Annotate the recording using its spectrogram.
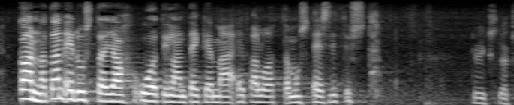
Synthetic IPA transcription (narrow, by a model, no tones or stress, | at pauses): kɑnːɑt̪ɑne̞dust̪ɑjɑuot̪ilɑnt̪ekemæːʔepæluot̪ːɑmusesit̪yst̪æ̥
